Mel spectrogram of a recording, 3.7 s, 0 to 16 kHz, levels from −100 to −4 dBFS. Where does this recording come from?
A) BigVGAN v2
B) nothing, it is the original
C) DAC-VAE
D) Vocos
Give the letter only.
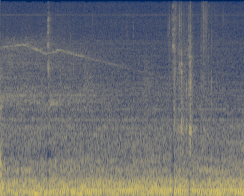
B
